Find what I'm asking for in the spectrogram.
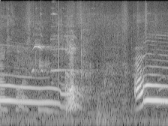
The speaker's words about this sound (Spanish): se despertó con unos perros aullando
